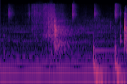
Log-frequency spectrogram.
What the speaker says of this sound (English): I'm gonna just chop up some onions real quick.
